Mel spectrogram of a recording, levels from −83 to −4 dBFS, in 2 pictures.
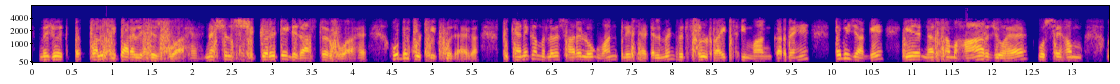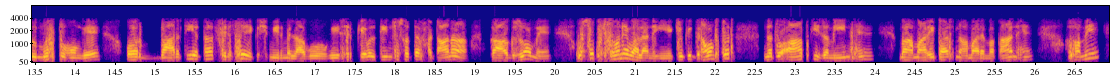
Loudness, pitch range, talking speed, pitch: -18 LUFS, 130-170 Hz, 180 wpm, 150 Hz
